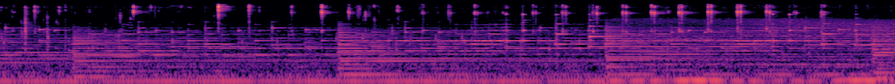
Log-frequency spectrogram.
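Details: Steady instrumental music with repeating bright plucked notes, a drip-like ticking rhythm and a deep sustained bass, with no animal voice audible.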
